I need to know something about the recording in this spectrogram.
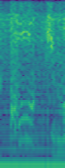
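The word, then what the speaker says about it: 紅旗: この他東風以外に中国では紅の旗と書いて高貴も、はい、もう昔からの高級車ブランドですね。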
